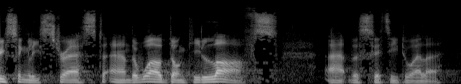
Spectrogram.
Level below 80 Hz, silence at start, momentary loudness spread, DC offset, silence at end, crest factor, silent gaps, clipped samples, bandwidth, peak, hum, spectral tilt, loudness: -54 dBFS; 0 s; 9 LU; under 0.1%; 0.2 s; 22 dB; none; under 0.1%; 16 kHz; -6 dBFS; none; -4.5 dB/octave; -28 LUFS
